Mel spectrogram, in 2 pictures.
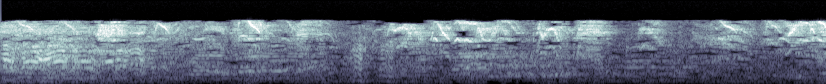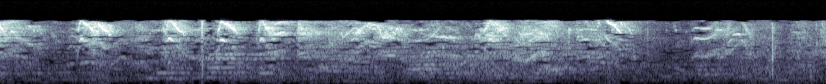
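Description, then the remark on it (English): A dense chorus of many birds in a tree overhead squawking and chattering at once, continuous and busy, with overlapping calls and no voices. “There's a lot of them. Birds up in the tree, sitting below the birds up in the tree.”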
